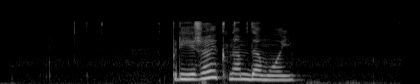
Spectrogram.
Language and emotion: Russian, neutral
